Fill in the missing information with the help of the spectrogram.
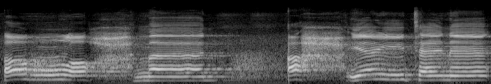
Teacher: Jadi huruf ha ini juga memiliki sifat rokhawah, yaitu mengalir.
